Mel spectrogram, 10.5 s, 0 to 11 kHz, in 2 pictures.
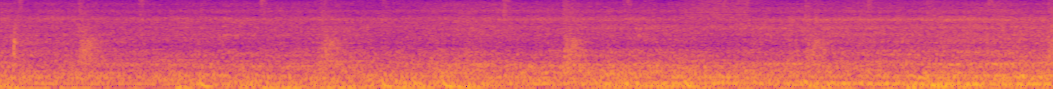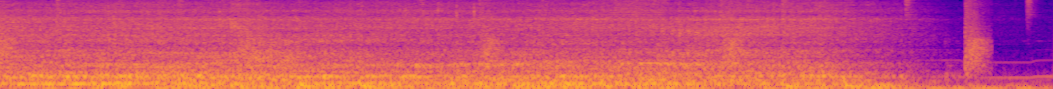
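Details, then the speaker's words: Chamberlain 995 screw-drive garage door opener after replacing the stripped inner slide: a steady motor drone with light, even ticking at three or four per second while opening, then a clean stop near the limit. Normal operation after repair. "All right, it's going open. Don't want it to go too far, so I have my finger on the button. All right, looks like it's stopped about where it should be."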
